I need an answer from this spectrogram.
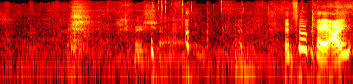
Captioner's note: laughs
